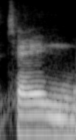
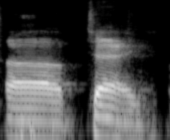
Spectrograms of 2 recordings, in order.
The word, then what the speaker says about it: Thanh: My name is Thanh Nguyen, kind of like the old astronaut drink. – Nice. – Thanh, and Nguyen, even though it's spelled N-G-U-Y-E-N.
